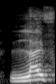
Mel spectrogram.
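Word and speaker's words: life: इसको क्या पढ़ेंगे लाइफ इसको लीफ मत पढ़िए या मत पढ़िए वाइफ लाइफ होगा ठीक है ना क्योंकि ई के पहले जो ल आ रहा है आई आ रहा है तो आई का आई उच्चारण होगा और ई का कोई उच्चारण नहीं होगा जैसे य देखिए डब्लू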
